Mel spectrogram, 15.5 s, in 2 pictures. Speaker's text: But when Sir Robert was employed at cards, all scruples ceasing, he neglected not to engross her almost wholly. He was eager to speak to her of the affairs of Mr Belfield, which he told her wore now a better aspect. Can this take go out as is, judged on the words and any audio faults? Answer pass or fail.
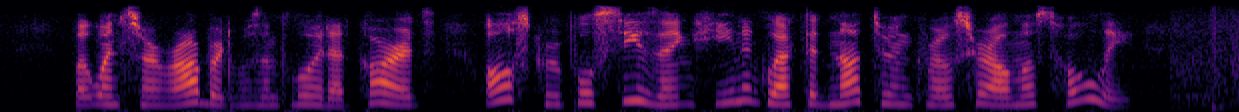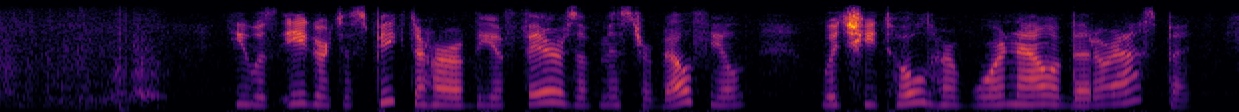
fail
